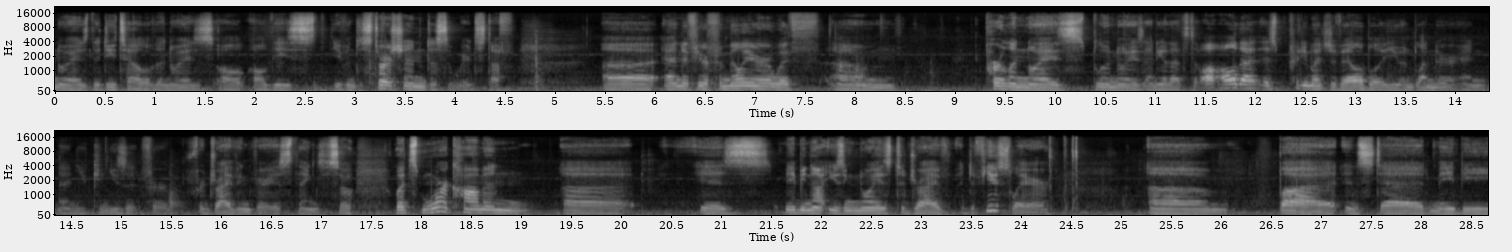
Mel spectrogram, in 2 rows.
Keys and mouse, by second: 23.7 click, 25.5 shift+a, 26.6-28.5 drag.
